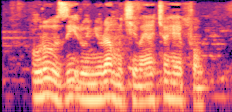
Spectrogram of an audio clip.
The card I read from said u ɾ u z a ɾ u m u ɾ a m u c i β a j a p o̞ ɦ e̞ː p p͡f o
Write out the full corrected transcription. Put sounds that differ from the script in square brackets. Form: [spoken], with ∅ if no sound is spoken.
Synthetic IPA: u ɾ u z [i] ɾ u [ɲ] u ɾ a m u c i β a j a [c] o̞ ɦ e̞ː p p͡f o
